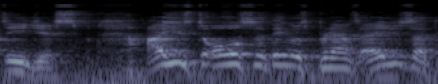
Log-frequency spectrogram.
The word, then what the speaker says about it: aegis: saying EO and then I actually looked it up discovered he was pronouncing it right I'm like God damn it God damn it stupid sexy molini why are you always right so as it turns out despite the fact I may think that ages sounds cooler correct ways to pronounce egis so I do that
